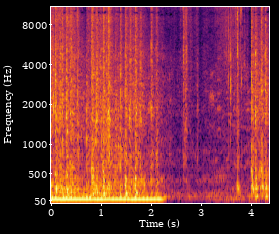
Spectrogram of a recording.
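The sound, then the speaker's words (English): Machine gun fire following an explosion: many rapid, sharp cracking shots in a dense burst, then sparser shots. “After the first boom, probably like 7 to 10 seconds, you hear the machine gun fire.”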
